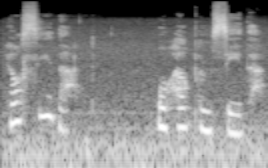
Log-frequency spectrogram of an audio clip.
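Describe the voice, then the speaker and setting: A woman's voice: fairly high pitch, very animated, a little slow, poor audio. Woman as a whispering, hypnotic sea witch. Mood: hypnotic, persuasive. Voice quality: soft breathy whisper. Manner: hypnotic, coaxing, repetitive, tenderly possessive. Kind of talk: whispered ASMR roleplay, sleep aid.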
